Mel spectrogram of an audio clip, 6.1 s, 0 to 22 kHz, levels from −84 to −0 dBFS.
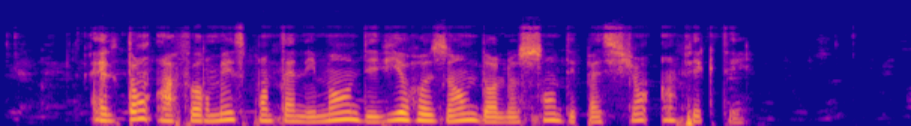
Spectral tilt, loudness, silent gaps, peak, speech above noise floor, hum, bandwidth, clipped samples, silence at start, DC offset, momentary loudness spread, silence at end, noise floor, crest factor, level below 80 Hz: -4.5 dB/octave; -22 LUFS; none; -4 dBFS; 45 dB; none; 9.8 kHz; under 0.1%; 0.6 s; under 0.1%; 6 LU; 1.1 s; -67 dBFS; 18 dB; -54 dBFS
